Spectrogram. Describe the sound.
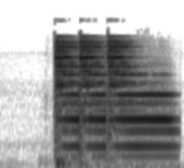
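A bell sound effect struck three times in quick succession, its bright, clear tones merging into one sustained ring that holds steady and then stops abruptly.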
